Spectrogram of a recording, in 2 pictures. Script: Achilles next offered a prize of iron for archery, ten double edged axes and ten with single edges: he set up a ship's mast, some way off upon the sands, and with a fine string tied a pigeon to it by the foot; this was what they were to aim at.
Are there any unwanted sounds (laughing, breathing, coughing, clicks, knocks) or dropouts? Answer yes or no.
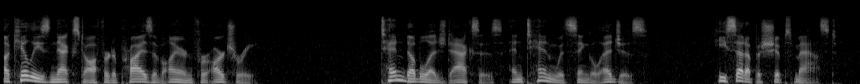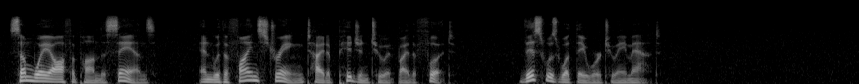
no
